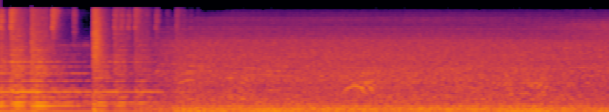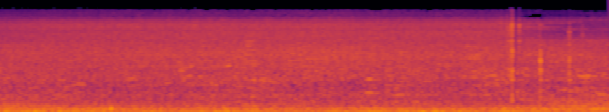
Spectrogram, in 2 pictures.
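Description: A music track ends about two seconds in, giving way to the steady hiss of rain falling.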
